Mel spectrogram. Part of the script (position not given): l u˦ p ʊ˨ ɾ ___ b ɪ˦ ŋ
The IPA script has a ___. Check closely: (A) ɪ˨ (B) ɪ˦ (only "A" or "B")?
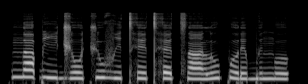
B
